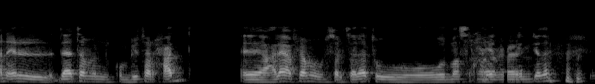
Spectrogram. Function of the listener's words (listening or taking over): listening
